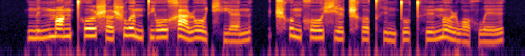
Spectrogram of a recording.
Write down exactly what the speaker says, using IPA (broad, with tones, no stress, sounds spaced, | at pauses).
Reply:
n̪ i˨˦ ŋ m ɑ˦ ŋ t̪ʰ o˦ ʊ̯ ʂ ɤ˨˦ ʂ w ə˥˨ n t̪ j o˦ ʊ̯ x ä˥˨ ɻ o˥˨ ʊ̯ t͡ɕʰ j ɛ˨˦ n | ʈ͡ʂʰ ʊ˥˨ ŋ x o˦ ʊ̯ ɕ i˨˦ ʈ͡ʂʰ ɤ˨˦ t̪ʰ i˨˩ ŋ t̪ u˨˦ t̪ʰ y˨˦ n̪ ɤ˥˨ ɻ w ɔ˨˩ x w e˨˦ ɪ̯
